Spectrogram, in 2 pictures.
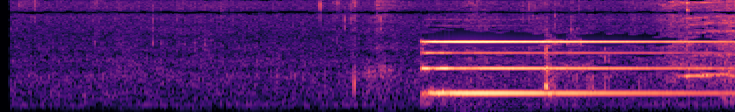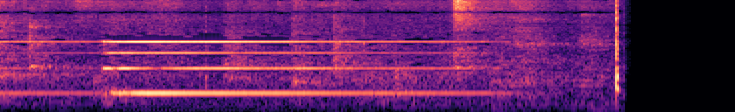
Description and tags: This is a common middle school High school Bell Tone Like my other one but shorter
keys, instrument, common, horror, sound, hammer, harp, tone, string, tension, School, hit, sustain, piano, spooky, acoustic, hand-inside, pedal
